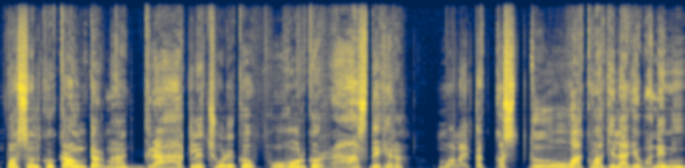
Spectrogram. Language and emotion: Nepali, disgusted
